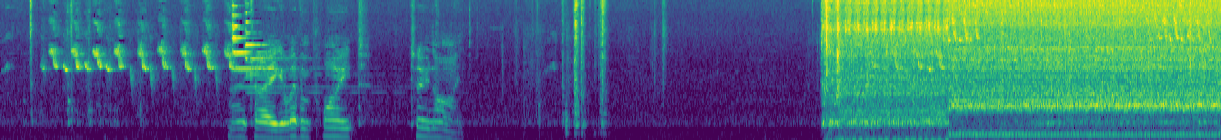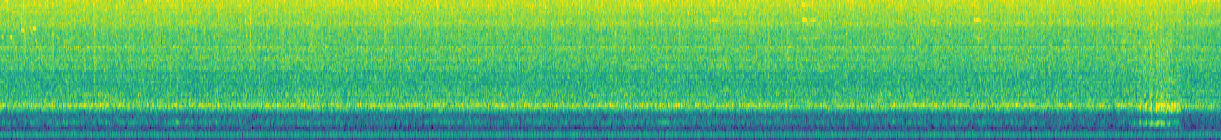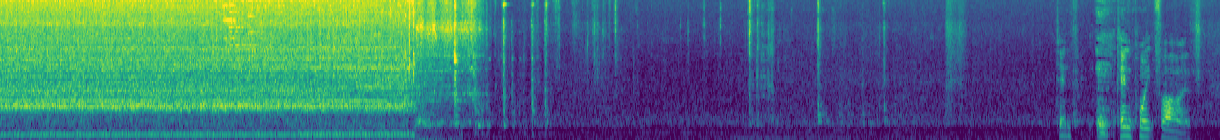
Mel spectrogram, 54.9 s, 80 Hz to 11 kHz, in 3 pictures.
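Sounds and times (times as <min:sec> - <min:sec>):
metal lathe running: 0:12.3 - 0:43.2.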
